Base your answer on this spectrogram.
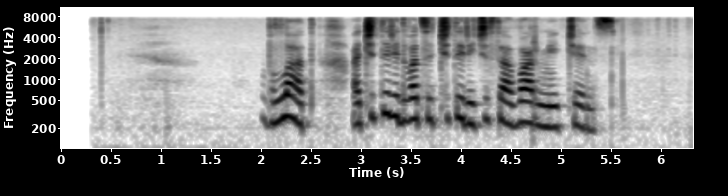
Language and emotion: Russian, neutral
